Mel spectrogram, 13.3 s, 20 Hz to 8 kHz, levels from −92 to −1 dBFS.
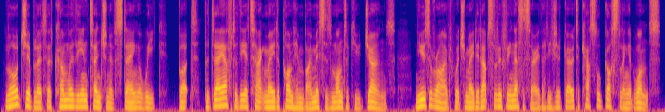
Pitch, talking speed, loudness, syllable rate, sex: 110 Hz, 180 wpm, -17 LUFS, 5.0 syllables/s, male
